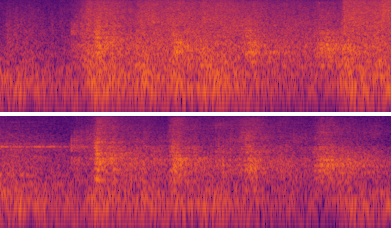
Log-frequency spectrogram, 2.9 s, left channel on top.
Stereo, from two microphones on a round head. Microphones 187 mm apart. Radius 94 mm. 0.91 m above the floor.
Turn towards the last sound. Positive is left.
turn(degrees=-5)  # may be behind; listen again after turning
